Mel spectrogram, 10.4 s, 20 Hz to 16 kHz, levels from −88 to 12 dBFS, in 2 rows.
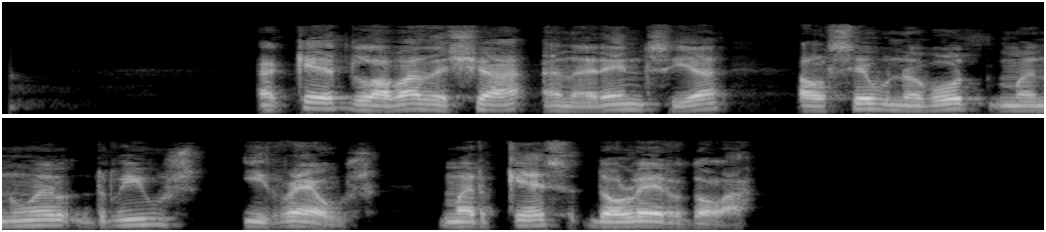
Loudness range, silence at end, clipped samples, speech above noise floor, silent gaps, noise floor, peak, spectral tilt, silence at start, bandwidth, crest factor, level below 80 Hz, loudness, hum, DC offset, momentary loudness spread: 3 LU; 1.45 s; under 0.1%; over 72 dB; none; under -90 dBFS; -2 dBFS; -4.5 dB/octave; 1.3 s; 8.4 kHz; 18 dB; -64 dBFS; -18 LUFS; none; under 0.1%; 12 LU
